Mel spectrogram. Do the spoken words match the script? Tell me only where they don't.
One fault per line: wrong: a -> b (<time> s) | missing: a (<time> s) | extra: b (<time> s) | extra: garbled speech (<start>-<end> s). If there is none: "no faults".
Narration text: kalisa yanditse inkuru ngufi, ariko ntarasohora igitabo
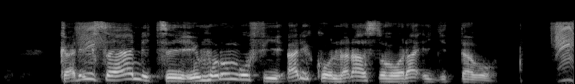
no faults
